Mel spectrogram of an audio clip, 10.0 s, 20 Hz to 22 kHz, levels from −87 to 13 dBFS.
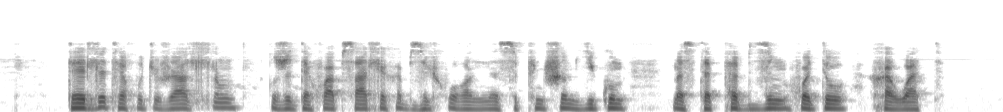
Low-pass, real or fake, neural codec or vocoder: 5.4 kHz; real; none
